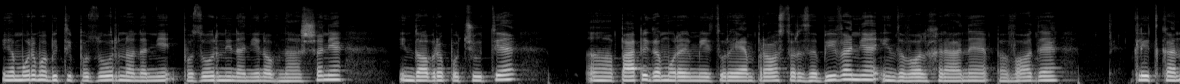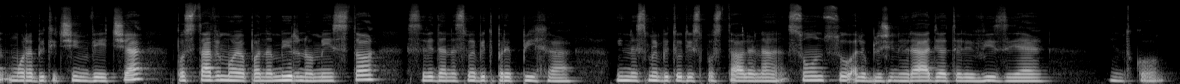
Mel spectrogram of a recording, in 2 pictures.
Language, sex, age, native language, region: Slovenian, female, 30-49, Slovenian, Central Slovenia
